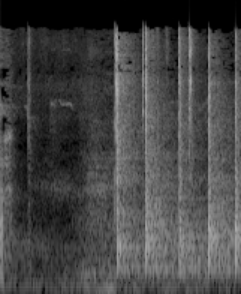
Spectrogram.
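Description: Metal scraper knocking and clinking against a swiftlet nest and the wooden plank it is stuck to, while the nest is pried loose. There is one sharp knock at the start, then a quick run of clinking knocks in the second half.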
